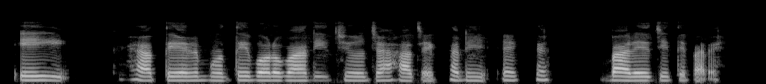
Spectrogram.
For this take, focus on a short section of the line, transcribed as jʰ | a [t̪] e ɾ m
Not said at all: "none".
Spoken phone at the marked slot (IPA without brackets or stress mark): t̪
